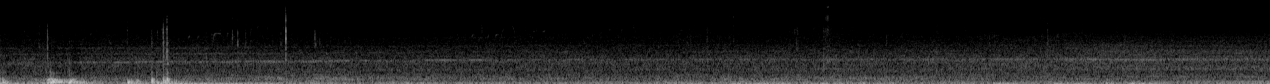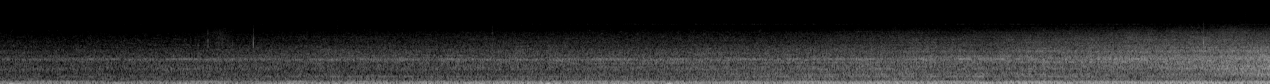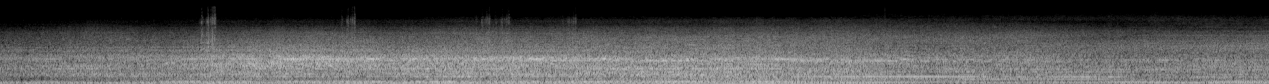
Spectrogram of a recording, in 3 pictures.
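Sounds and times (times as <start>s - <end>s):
train rumble and wheel noise: 0.0s - 38.0s
sharp clicks: 27.4s - 27.7s, 30.1s - 31.2s.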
